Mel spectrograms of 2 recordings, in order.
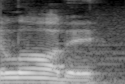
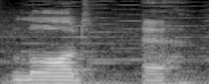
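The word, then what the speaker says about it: Lorde: Did I just say Lordy? Yes, I might have done. Is it just Lord?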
